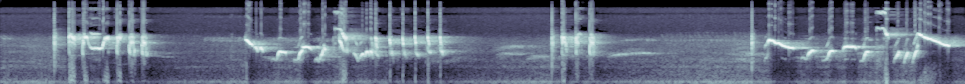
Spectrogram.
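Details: Young white-rumped shama, still in juvenile plumage yet singing freely: bursts of rich, varied whistled phrases with sharp rising and falling notes and quick trills, separated by brief pauses, with some clicking sounds between phrases.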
